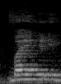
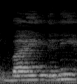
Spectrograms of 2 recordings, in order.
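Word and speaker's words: बैंगनी: பை இங் க நீ. பைங்கனி சொல்லாம பைங்கனி. ஏன்? லாங் சவுண்ட், சோ அதனால ஸ்ட்ரெஸ் இங்க இருக்கு. பை இங் க நீ பைங்கனி.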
